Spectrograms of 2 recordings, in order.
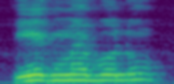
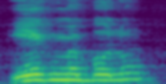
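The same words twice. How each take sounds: No difference in how they are said.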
